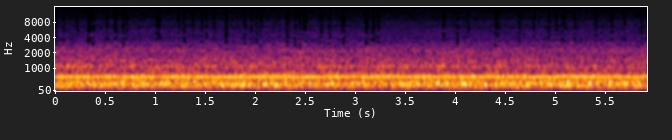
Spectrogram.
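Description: Liquid is poured onto a dehydrator tray.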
